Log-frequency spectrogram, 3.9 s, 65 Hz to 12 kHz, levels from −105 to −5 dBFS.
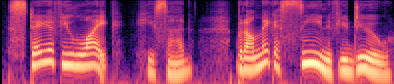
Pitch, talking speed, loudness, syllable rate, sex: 180 Hz, 215 wpm, -16 LUFS, 4.5 syllables/s, female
